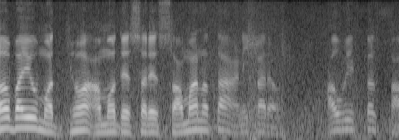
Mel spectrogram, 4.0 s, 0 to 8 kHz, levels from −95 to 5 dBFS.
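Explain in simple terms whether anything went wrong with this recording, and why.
Yes, two things went wrong, both tied to how the call decides when someone is talking.

At 1.70 s a tiny piece of speech, about 20 ms, vanishes and is replaced by a hiss. This is sound dropped by the voice detector: the sending side likely mistook that quiet bit of speech for background and briefly stopped sending it, so the listener got filler noise instead of the real sound.

Comfort noise in place of the background appears in the pauses at 2.48 to 2.58 s, 2.82 to 3.28 s, 3.58 to 3.68 s and 3.78 to 3.92 s. During these gaps the real room sound is swapped for a plain, even hiss. Its loudness differs slightly from the real background, a touch louder in the first gap and a little quieter in the later ones. The likely cause is the sender pausing transmission when it hears no talking while the receiver fills the silence with made-up noise.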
